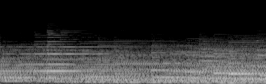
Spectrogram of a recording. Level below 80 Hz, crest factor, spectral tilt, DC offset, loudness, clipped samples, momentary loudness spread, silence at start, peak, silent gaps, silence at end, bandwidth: -38 dBFS; 12 dB; -10 dB/octave; under 0.1%; -23 LUFS; under 0.1%; 5 LU; 0 s; -10 dBFS; none; 0 s; 5.6 kHz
